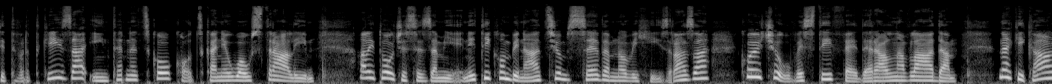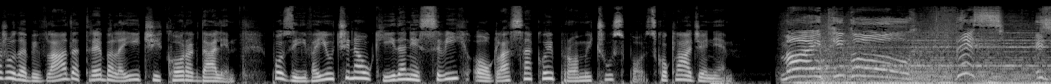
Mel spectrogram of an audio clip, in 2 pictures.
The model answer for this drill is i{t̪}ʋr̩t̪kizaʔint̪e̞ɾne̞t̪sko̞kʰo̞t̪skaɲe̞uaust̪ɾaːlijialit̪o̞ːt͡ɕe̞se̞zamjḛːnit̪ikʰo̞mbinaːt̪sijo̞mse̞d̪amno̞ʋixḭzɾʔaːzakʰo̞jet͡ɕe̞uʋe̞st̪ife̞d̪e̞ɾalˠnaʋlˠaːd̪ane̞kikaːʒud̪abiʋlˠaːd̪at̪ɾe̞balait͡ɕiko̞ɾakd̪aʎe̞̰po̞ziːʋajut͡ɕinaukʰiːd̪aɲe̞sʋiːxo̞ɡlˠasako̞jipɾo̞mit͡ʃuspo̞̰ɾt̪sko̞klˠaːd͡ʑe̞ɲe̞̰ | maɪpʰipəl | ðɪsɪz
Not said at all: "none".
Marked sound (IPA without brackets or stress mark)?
t̪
